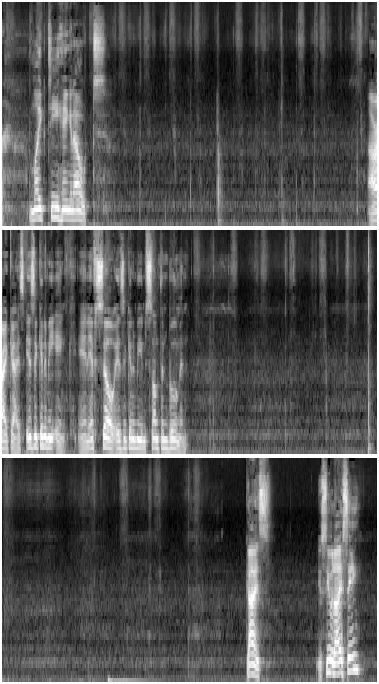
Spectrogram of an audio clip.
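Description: Cards flick and slide softly against each other as they are shuffled by hand.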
